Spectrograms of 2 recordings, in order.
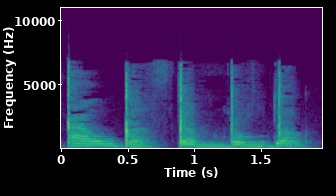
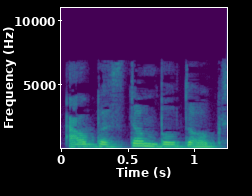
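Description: First: "Albus Dumbledog" in slow, separated beats; measured counting out of "Albus Dumbledog"; syllable by syllable. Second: Said in the usual way. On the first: Shown as a demonstration. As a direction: break up "Albus Dumbledog" as Al, bus, Dum, ble, dog. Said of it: "So five syllables". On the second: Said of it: "my dog's name is".

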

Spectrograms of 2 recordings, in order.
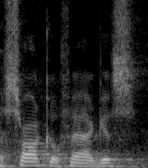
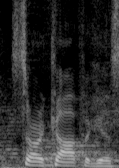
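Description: First: "sarcophagus" stressed on the long second syllable, sar-KOH-fa-gus; wrong stress. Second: "Sarcophagus" stressed on the second syllable with a short "o", sar-KAH-fuh-gus; corrected stress. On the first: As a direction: slip into sar-KOH-fa-gus, leaning on the middle "o". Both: Real, not acted. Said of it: "putting the emphasis on the wrong syllable".

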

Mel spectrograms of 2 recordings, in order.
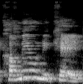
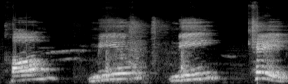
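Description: First: Said in the usual way. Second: Very slow "communicate" in four separate parts; long pause after each syllable of "communicate"; teacher's slow syllable demo. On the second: Shown as a demonstration. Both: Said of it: "কয়টা হলো?".

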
